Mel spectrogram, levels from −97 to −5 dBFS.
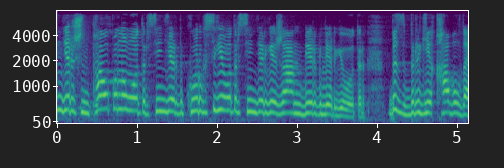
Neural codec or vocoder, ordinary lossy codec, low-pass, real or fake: none; none; 7.2 kHz; real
